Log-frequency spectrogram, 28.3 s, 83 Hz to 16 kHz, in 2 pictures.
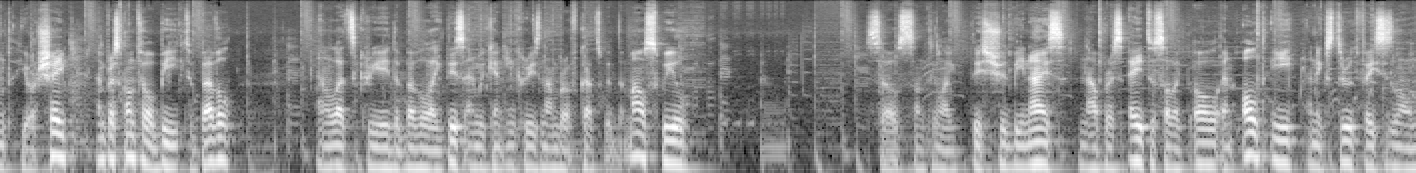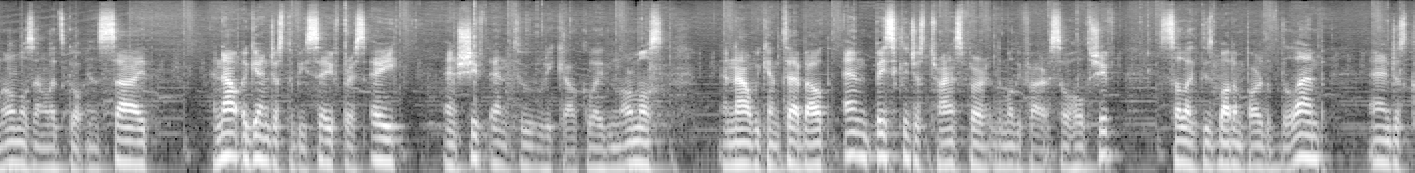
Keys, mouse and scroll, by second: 3.0-3.4 scroll up 2, 4.1-4.5 scroll up 1, 4.5-5.1 scroll down 3, 5.0 scroll up 2, 6.4-7.8 scroll up 1, 9.9 click, 10.9 a, 12.5 alt+e, 18.8 shift+n, 19.8 middle click, 20.5-21.3 scroll down 1, 21.9 Tab, 22.4 middle click, 22.9-23.6 scroll up 1, 25.4 shift+click, 27.9-28.3 drag.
